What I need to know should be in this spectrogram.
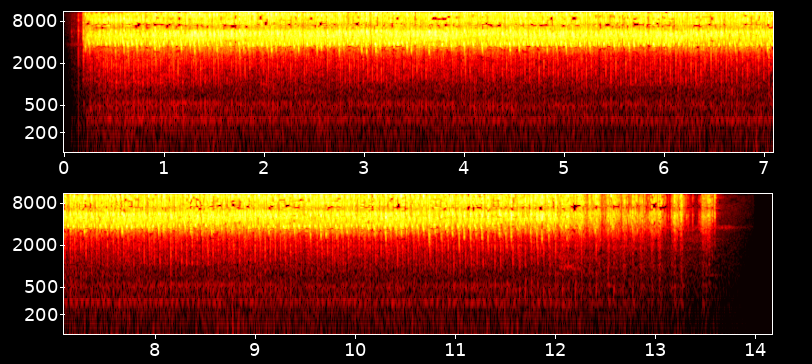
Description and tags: a funny vibrating wind up toy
